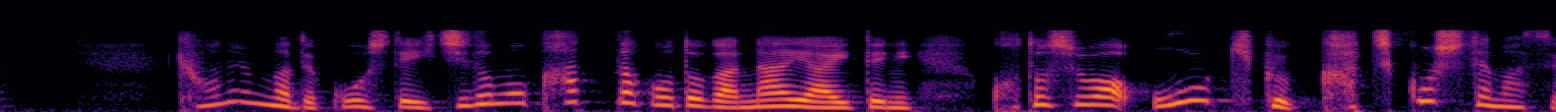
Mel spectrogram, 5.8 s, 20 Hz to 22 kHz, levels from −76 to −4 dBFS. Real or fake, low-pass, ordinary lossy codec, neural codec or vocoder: fake; 7.2 kHz; none; codec, 16 kHz, about 1 kbps, DyCAST, with the encoder's durations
